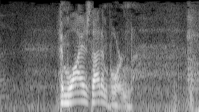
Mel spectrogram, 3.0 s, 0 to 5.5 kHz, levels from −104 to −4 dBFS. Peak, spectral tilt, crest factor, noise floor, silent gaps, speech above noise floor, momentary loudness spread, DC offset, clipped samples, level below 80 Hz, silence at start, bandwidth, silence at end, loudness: -2 dBFS; -9.5 dB/octave; 20 dB; -47 dBFS; none; 29 dB; 26 LU; under 0.1%; under 0.1%; -42 dBFS; 0.85 s; 5.4 kHz; 0 s; -19 LUFS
